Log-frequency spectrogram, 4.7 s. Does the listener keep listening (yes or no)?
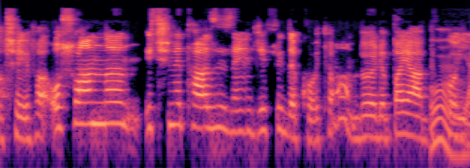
yes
